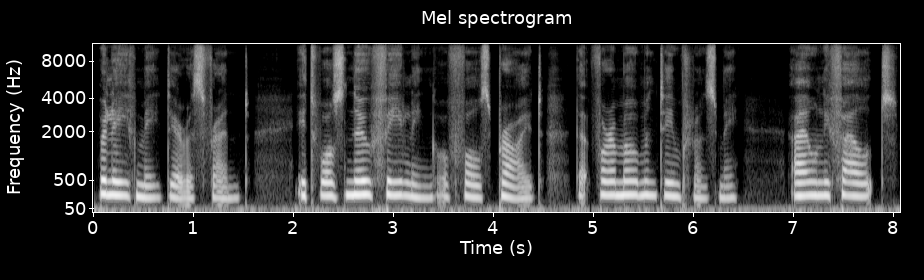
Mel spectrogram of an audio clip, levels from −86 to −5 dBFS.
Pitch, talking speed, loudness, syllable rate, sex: 215 Hz, 150 wpm, -19 LUFS, 4.6 syllables/s, female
